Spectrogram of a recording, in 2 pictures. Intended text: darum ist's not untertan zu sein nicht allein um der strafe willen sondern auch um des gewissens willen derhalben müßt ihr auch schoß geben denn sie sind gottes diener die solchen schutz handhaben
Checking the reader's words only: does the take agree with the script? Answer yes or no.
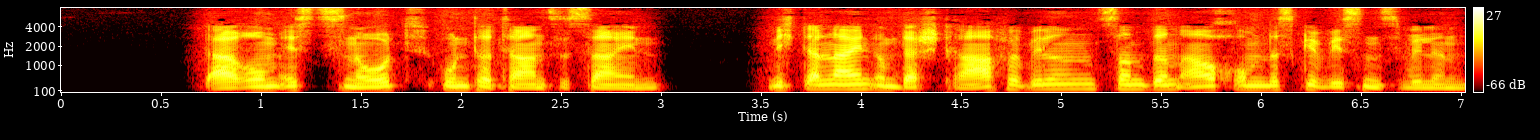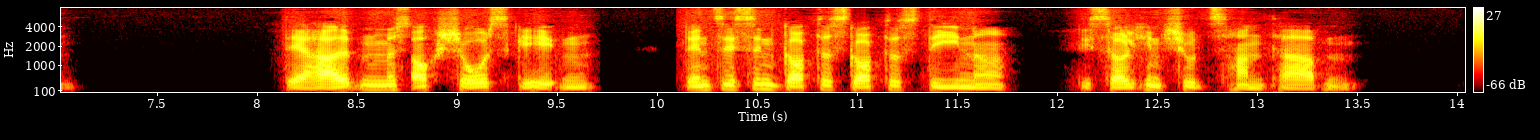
no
